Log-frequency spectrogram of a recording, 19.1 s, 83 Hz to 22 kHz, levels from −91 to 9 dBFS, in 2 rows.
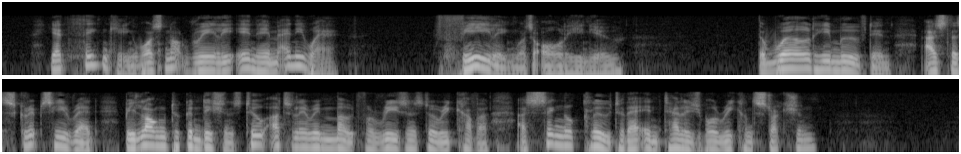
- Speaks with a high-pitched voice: No, low, 110 Hz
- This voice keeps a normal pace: No, slow, 125 wpm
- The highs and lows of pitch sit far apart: Yes, wide, 5.8 semitones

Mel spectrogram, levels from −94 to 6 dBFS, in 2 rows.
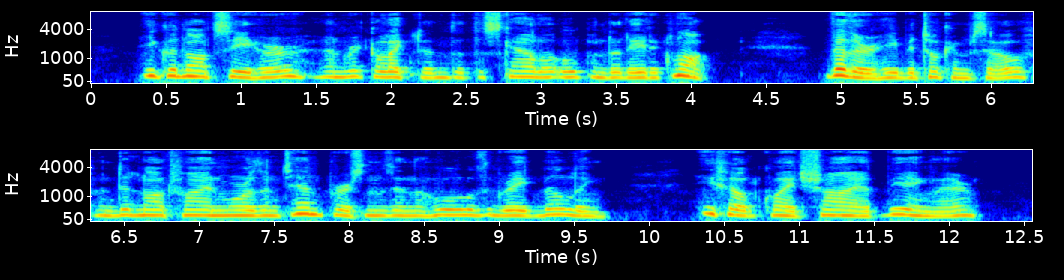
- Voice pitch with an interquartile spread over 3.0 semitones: No, narrow, 2.6 semitones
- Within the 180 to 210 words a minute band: Yes, average, 190 wpm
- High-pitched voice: No, medium, 170 Hz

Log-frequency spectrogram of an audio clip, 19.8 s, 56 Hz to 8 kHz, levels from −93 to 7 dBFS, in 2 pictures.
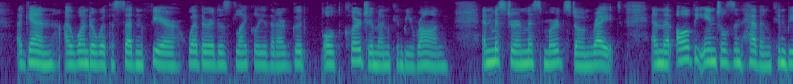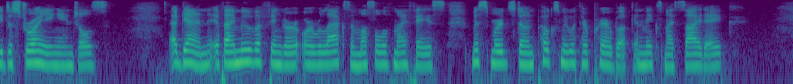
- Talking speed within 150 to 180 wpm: No, average, 190 wpm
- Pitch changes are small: Yes, narrow, 1.9 semitones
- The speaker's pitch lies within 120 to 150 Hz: No, medium, 180 Hz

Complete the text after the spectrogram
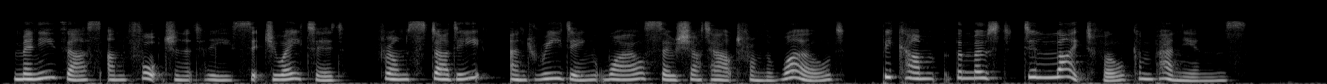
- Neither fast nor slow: No, slow, 90 wpm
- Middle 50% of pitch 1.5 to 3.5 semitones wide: No, average, 4.2 semitones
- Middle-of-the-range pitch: No, high, 225 Hz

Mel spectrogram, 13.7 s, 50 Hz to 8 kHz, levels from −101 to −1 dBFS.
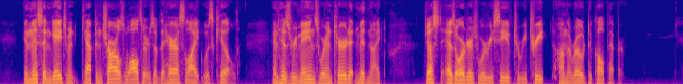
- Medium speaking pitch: No, low, 105 Hz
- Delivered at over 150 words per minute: No, slow, 135 wpm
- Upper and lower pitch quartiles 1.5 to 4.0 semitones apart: Yes, average, 2.9 semitones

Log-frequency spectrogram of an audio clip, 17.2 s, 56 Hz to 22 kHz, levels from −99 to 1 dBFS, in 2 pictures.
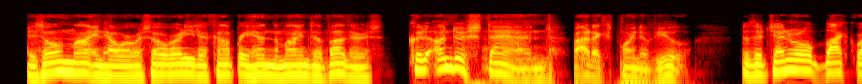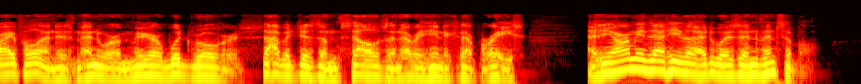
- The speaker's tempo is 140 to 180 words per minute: Yes, average, 155 wpm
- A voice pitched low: Yes, low, 110 Hz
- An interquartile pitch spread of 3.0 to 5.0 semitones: Yes, average, 4.0 semitones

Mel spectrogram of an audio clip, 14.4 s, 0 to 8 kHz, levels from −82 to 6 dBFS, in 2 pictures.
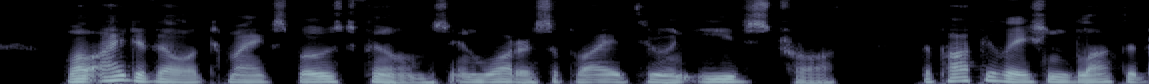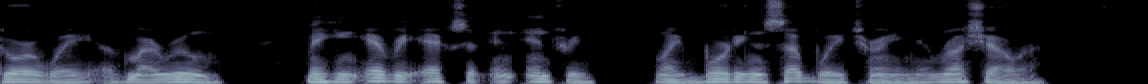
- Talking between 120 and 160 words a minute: Yes, average, 145 wpm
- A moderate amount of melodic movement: Yes, average, 3.5 semitones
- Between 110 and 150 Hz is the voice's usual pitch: No, very low, 90 Hz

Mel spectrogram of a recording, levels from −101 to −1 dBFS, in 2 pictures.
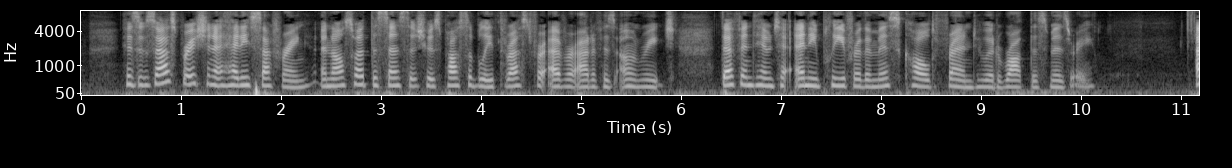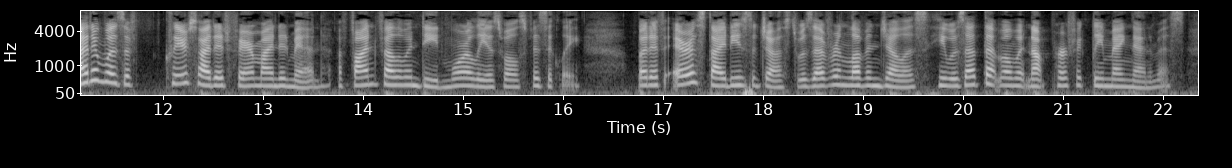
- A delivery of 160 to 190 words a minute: Yes, average, 185 wpm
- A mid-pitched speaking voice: No, high, 230 Hz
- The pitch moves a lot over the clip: No, average, 3.0 semitones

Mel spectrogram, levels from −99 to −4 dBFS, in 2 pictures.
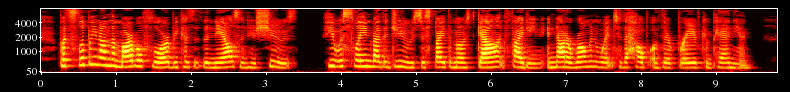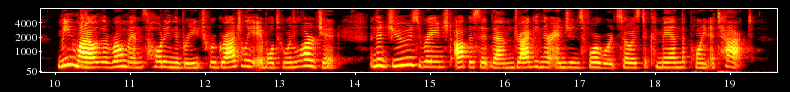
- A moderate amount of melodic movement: No, narrow, 2.2 semitones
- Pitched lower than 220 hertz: No, high, 235 Hz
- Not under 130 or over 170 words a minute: No, average, 200 wpm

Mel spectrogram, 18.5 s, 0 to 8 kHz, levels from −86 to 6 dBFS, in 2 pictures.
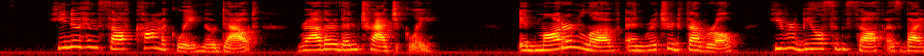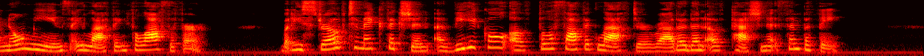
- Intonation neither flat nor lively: No, wide, 6.1 semitones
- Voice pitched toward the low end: No, high, 225 Hz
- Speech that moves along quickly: No, slow, 135 wpm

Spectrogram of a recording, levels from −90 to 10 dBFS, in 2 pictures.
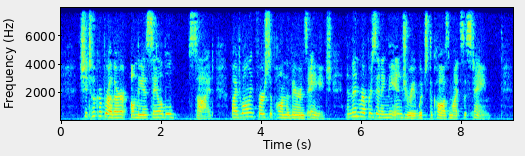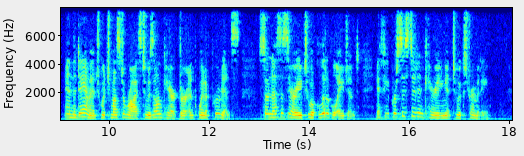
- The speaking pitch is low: No, high, 200 Hz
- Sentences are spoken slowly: No, average, 175 wpm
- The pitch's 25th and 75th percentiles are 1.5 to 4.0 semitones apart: No, average, 5.1 semitones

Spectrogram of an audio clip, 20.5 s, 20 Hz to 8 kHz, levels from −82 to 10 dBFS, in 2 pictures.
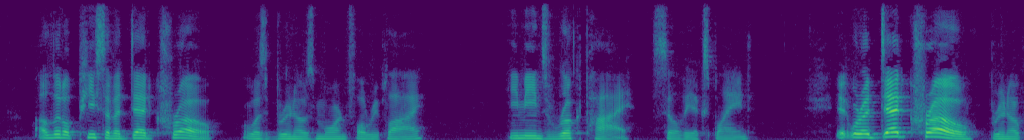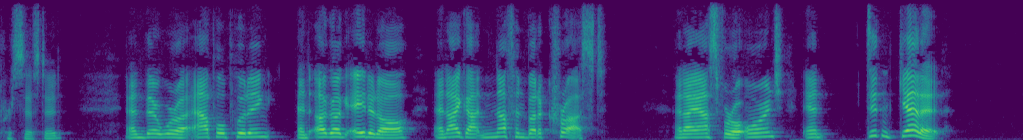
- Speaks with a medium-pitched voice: Yes, medium, 180 Hz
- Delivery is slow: No, average, 150 wpm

